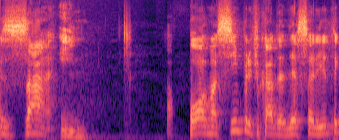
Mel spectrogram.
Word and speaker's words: Zain: Sétima consoante do hebraico se chama Zain podemos encontrar em outras fontes seu nome como sendo a pronúncia correta é Zaim a forma simplificada dessa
